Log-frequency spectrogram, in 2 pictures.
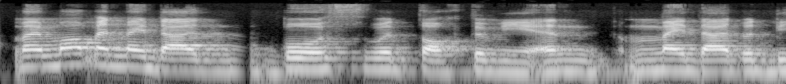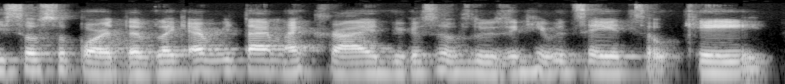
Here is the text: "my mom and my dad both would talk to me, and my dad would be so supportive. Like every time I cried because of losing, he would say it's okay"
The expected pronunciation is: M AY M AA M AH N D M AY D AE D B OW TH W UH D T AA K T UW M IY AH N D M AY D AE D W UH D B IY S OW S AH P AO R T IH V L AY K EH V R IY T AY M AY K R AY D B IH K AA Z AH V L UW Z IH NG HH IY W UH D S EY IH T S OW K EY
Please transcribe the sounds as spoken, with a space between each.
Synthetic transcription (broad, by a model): M AY M AA M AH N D M AY D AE D B OW TH W UH D T AA K T UW M IY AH N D M AY D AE D W UH D B IY S OW S AH P AO R T IH V L AY K EH V R IY T AY M AY K R AY D B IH K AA S AH V L UW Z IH NG HH IY W UH D S EY IH T S OW K EY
